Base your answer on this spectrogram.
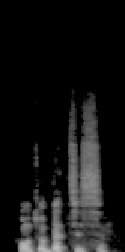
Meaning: second-person singular imperfect subjunctive of contrebattre
- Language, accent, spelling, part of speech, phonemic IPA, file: French, Canada, contrebattisses, verb, /kɔ̃.tʁə.ba.tis/, LL-Q150 (fra)-contrebattisses.wav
